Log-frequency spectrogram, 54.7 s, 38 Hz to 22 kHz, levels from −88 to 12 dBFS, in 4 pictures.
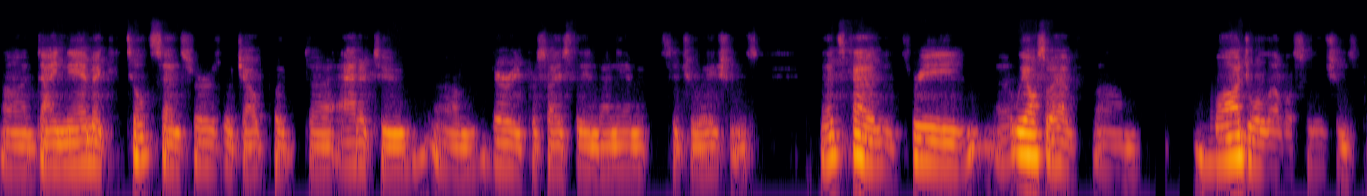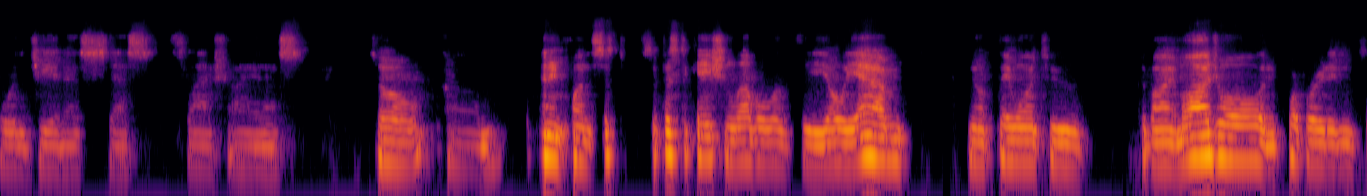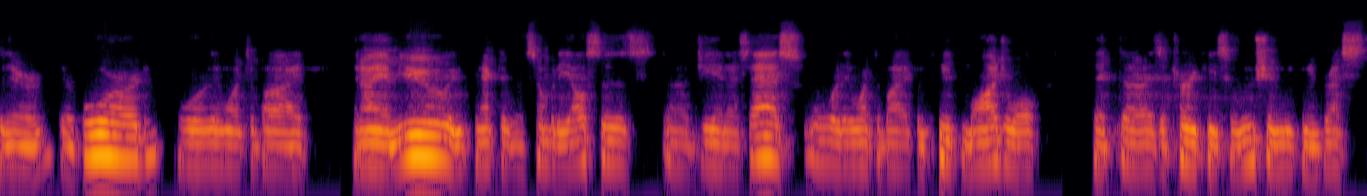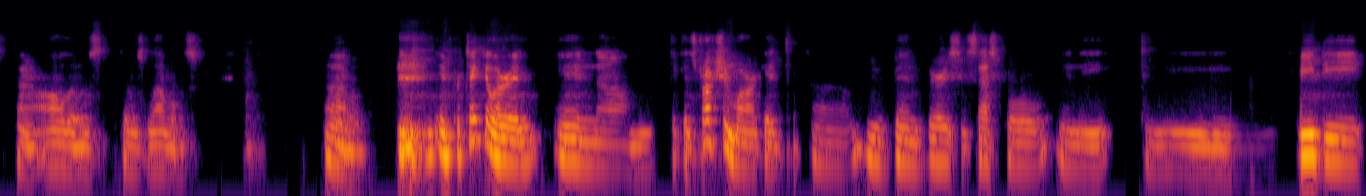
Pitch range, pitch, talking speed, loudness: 100-135 Hz, 110 Hz, 130 wpm, -23 LUFS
